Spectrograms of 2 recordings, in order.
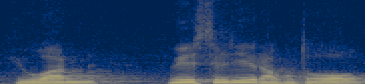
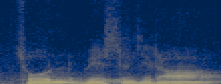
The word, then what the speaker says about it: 존 웨슬리: 그리고 어 유한 웨슬리가 맞냐, 존웨슬리가 맞냐라고 하는 질문에 대하여는 한국 초기 기독교 역사에서 존한을 영어 독일어식 발음인 요한이라고 부르던 관습에서 요한 웨슬리라고도 많이 불렀습니다. 하지만 저는 그가 영국 사람이기에 본래 발음에 가까운 존 웨슬리라 부르겠습니다.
